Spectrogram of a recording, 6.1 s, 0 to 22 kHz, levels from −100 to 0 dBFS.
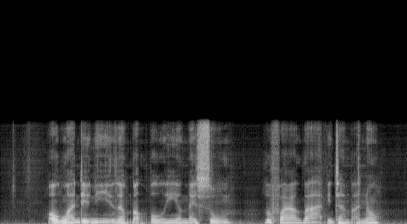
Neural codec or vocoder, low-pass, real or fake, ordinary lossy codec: autoencoder, 22.05 kHz, a latent of 192 numbers a frame, VITS, trained on many speakers; 9.9 kHz; fake; none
